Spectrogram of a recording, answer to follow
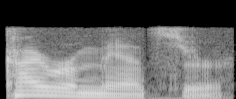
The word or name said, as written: chiromancer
